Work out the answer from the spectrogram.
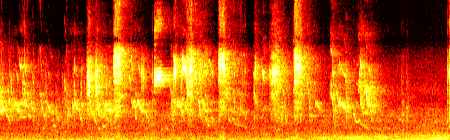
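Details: Budgies twittering with high squeaky notes and buzzy chatter, irregular loud peaks every half second or so, above a steady low hum.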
